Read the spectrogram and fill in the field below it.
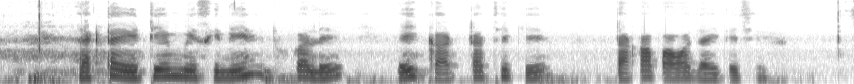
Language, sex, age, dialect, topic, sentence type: Bengali, male, 18-24, Western, banking, statement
